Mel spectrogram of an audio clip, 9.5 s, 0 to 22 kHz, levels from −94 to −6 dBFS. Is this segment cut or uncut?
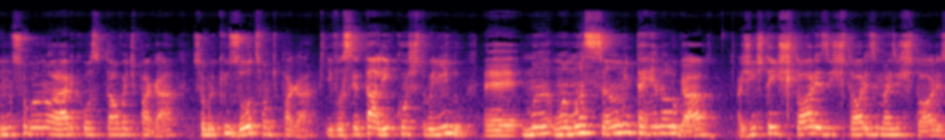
uncut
